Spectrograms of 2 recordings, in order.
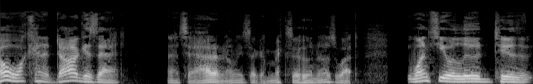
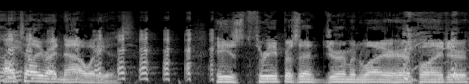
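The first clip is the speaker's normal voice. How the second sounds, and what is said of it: Cartoonish comic character voice. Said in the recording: “That's your sibling's voice ... my one character voice ... It's a good voice ... It's really me doing a character voice that our cinematographer on Corner Gas and Hiccups used to do ... It's kind of like a cartoon meteorologist or something”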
